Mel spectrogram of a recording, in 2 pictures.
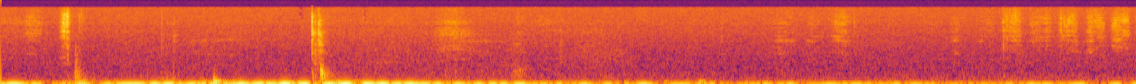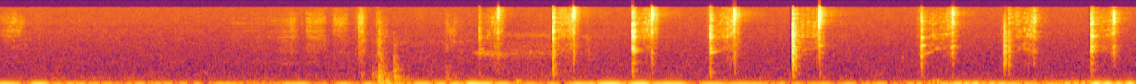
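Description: Hands and tools working a freshly plucked chicken carcass during gutting: soft rubbing and a few scattered clicks, then from about two-thirds of the way in a quick run of sharp, wet clicks and crackles.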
